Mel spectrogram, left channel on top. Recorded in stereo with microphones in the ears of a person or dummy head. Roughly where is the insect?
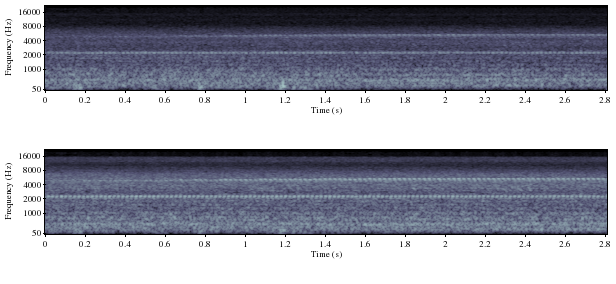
Right.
